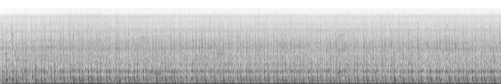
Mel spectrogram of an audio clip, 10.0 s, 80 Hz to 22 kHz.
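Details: Yamaha 150 hp two-stroke outboard idles steadily low but with a slightly uneven, lumpy beat underneath; rough idle, cause not yet clear.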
